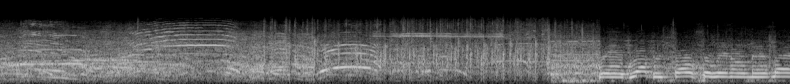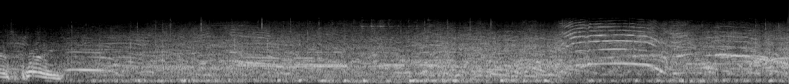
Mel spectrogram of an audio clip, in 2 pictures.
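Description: A large crowd cheers and shouts in an open stadium.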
